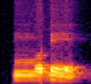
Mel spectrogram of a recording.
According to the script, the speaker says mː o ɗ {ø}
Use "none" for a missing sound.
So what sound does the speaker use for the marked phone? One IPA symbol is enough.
e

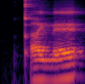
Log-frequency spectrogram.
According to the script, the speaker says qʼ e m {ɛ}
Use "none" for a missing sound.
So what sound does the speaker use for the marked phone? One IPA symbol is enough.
ɛ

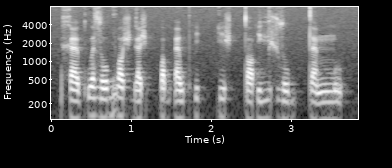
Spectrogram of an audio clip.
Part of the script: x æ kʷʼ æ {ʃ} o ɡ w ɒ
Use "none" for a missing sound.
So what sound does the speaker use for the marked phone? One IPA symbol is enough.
z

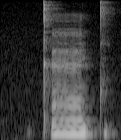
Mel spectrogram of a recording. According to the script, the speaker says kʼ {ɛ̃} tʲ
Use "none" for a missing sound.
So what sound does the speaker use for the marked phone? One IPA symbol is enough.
ɛ̃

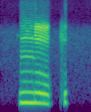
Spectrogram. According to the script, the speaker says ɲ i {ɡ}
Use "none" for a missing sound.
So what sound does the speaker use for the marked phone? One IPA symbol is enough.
k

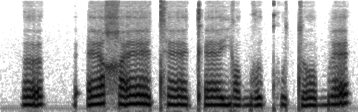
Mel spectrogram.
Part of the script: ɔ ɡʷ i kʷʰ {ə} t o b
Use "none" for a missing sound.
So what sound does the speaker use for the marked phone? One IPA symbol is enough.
ə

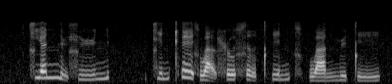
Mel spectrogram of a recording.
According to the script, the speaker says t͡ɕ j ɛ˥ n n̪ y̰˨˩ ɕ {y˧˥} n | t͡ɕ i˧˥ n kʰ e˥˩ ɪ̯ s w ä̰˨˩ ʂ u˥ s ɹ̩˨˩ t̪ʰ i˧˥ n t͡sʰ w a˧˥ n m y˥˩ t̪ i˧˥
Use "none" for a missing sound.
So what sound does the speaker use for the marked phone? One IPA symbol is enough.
y˧˥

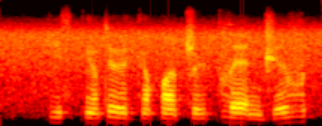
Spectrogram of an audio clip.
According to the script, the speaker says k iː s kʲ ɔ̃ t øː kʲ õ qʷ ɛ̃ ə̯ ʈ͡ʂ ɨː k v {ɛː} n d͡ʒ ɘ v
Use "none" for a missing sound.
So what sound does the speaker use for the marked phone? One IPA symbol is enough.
ɛː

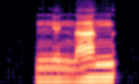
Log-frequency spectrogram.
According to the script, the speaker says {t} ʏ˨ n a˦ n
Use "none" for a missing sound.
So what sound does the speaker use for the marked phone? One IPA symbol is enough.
n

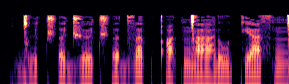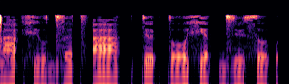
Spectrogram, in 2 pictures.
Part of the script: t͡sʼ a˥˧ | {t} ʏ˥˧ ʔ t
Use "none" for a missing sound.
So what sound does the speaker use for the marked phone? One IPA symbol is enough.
t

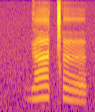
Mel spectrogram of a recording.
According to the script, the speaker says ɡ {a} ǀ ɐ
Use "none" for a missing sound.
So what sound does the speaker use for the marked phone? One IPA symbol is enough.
a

